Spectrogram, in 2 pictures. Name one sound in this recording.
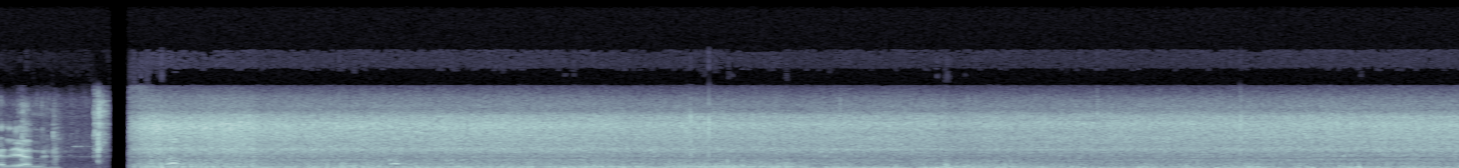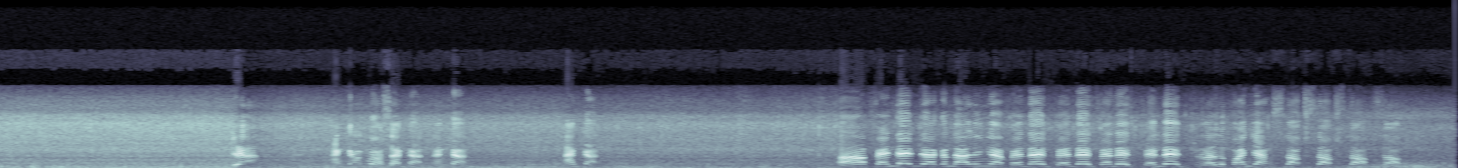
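Ocean surf rushes and breaks on a beach.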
